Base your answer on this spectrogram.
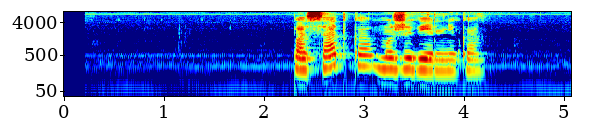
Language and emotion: Russian, neutral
